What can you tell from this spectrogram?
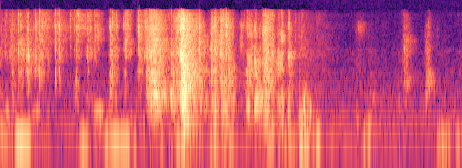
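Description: Trading-card pack wrapper being torn open and crinkled by hand: irregular crackling rustles for about three seconds, then a few faint ticks.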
